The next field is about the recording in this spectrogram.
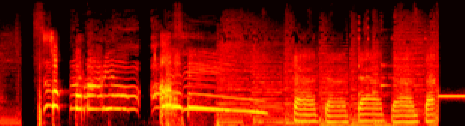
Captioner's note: silly humming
